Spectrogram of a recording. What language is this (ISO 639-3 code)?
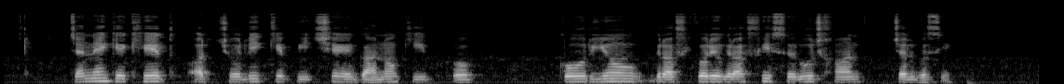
urd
